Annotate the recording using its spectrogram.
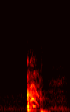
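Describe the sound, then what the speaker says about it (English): A woman coughs once in a recording played back, a short harsh burst followed by a fading rasp, alone against a quiet background; she is ill at the time. "at some point she even coughed while she was trying to read the sentence on the screen"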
